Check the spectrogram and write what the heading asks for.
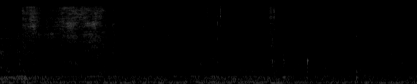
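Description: Soft rustling of dyed paper strips being handled, mostly in the first second, then near silence broken by a couple of faint light ticks.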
